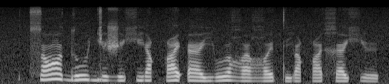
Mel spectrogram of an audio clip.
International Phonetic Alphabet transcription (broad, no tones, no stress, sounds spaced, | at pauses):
t͡s ɔ d u ɟ ɨ ʒ ɨ ç j ɨ qʷ e ʔ ɜ j u ʁʷ ʌ ʁʷ ɨ t j ʊ qʷ ɨ x ɜ ç ɨ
